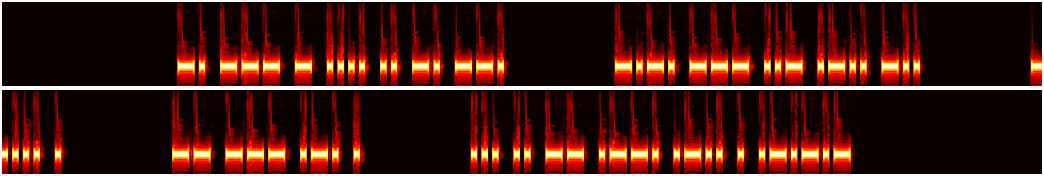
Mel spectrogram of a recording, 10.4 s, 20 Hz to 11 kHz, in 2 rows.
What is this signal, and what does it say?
Morse code, heard as a keyed tone, about 46 wpm, 700 Hz. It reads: NOTHING COULD BE MORE SIMPLE.
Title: 3x Word-Spacing - Sentences from Top 500 Words - 45wpm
